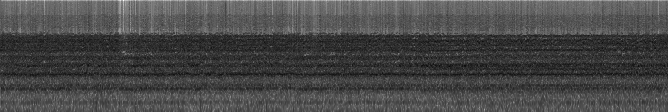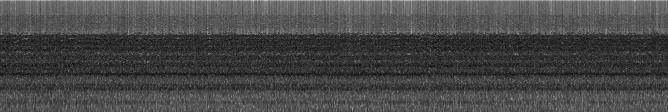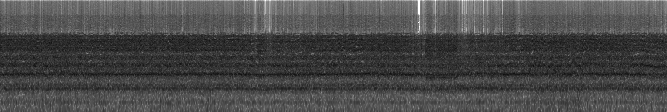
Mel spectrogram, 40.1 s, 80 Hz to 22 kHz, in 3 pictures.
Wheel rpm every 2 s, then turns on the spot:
230, 230, 230, 230, 220, 210, 210, 230, 230, 240, 240, 230, 230, 230, 240, 230, 230, 220, 230, 230.
none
